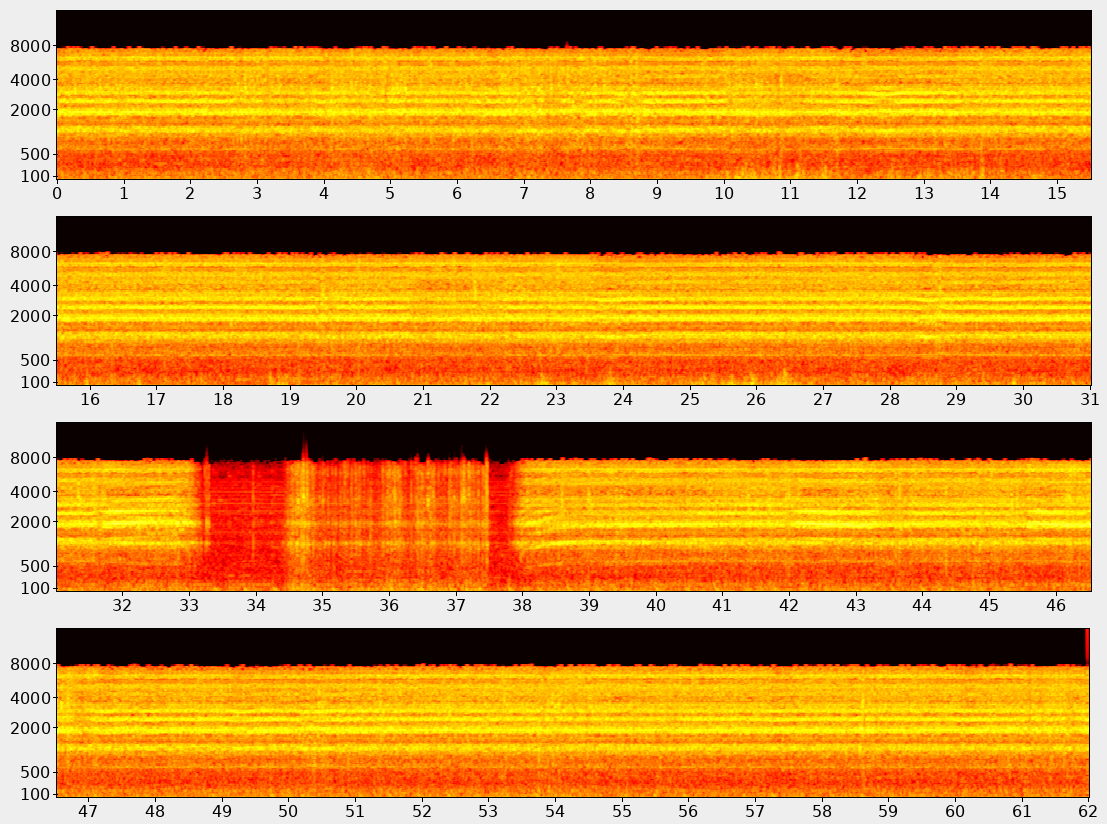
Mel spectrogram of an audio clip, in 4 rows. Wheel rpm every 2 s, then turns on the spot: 160, 160, 160, 160, 160, 160, 160, 160, 160, 160, 160, 160, 160, 160, 160, 160, 90, 20, 20, 140, 160, 160, 160, 160, 160, 160, 160, 160, 160, 160, 160.
32-36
